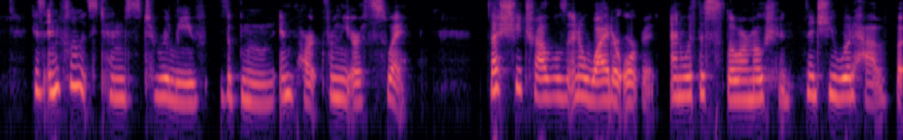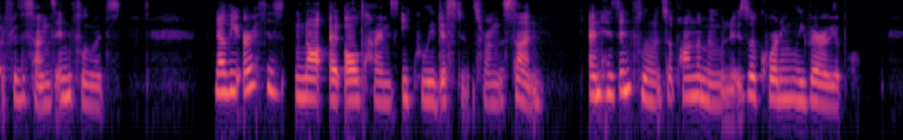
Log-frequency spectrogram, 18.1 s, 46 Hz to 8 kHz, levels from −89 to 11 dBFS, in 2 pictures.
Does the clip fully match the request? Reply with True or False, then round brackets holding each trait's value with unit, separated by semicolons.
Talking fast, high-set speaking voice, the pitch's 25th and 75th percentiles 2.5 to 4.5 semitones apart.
False (185 wpm; 225 Hz; 3.2 semitones)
